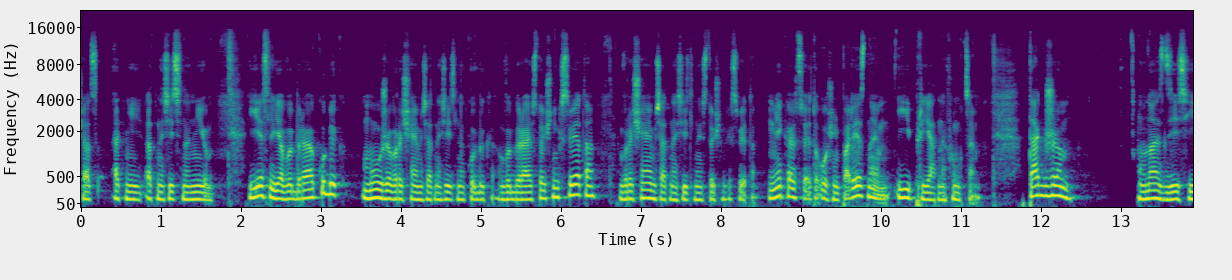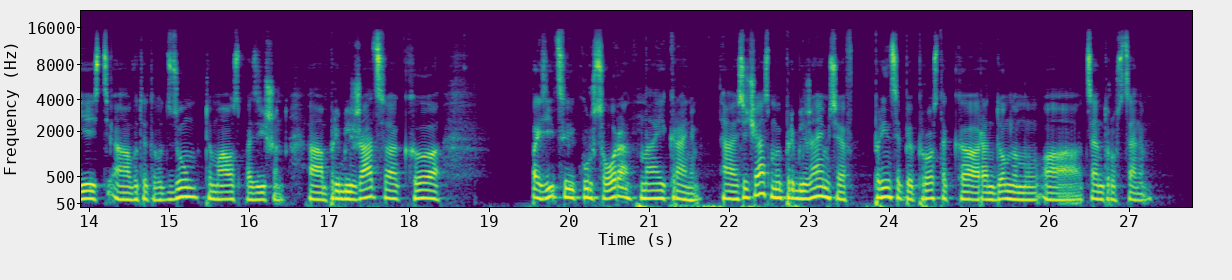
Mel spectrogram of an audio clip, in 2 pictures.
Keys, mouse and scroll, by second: 1.1 click, 2.6-4.8 middle drag, 4.8 click, 5.2-8.4 middle drag, 22.0-22.5 scroll up 4, 22.5-23.1 scroll down 1, 23.1-24.5 scroll up 17, 24.5-26.0 scroll down 14, 26.0 scroll down 1, 26.0-26.7 scroll up 5, 26.7-27.1 scroll down 1, 27.1-27.6 scroll up 2, 27.6-27.7 middle drag.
